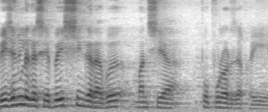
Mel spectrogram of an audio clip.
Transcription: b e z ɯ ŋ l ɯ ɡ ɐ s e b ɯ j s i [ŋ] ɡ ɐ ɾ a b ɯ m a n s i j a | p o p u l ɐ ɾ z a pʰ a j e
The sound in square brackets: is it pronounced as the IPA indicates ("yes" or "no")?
yes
